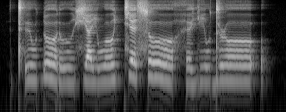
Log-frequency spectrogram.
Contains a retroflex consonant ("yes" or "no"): no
